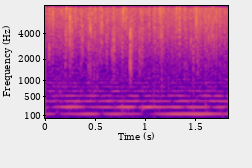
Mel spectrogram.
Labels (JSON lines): {"label": "biophony, midshipman", "recorder": "SoundTrap 500"}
